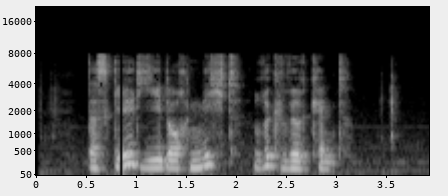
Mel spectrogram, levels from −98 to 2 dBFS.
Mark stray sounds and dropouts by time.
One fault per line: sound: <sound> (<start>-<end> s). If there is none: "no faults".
sound: dropout (0.8-0.9 s)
